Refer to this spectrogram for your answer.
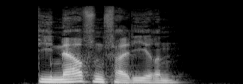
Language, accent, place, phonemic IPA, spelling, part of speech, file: German, Germany, Berlin, /diː ˈnɛʁfn̩ fɛɐ̯ˈliːʁən/, die Nerven verlieren, verb, De-die Nerven verlieren.ogg
- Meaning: to lose one's cool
